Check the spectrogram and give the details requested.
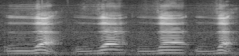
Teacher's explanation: Zal yang ini, dal yang ada titiknya itu tempat keluarnya dari ujung lidah ya, ujung lidah ketemu dengan ujung gigi seri atas.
